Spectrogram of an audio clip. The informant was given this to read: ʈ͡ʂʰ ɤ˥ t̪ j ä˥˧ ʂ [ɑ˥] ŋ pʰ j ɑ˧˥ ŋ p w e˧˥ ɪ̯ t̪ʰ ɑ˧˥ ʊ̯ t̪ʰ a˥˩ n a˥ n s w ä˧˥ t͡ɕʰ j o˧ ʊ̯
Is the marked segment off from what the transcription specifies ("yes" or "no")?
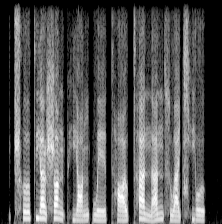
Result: yes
